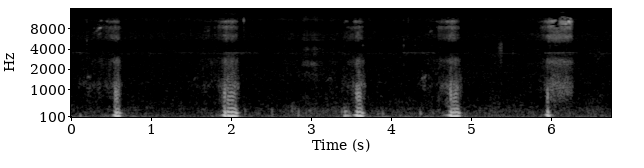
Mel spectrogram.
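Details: Five low, rough snorts at irregular intervals, about one every 1.3 seconds, in a quiet room: snoring during sleep.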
